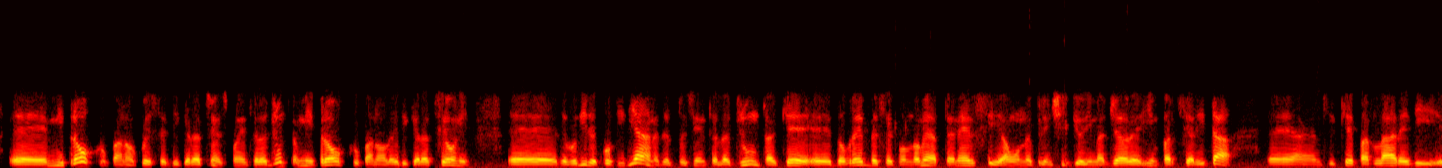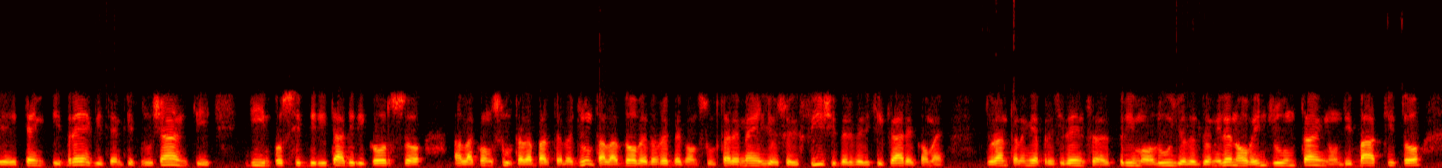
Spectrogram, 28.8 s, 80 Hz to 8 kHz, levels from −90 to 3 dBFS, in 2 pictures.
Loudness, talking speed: -33 LUFS, 155 wpm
